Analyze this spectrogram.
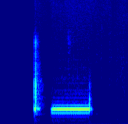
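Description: Telephone tone heard while calling a friend: a short click, then a single steady electronic tone for about half a second, followed by silence.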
